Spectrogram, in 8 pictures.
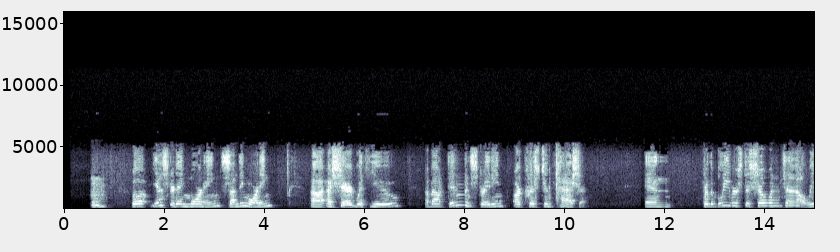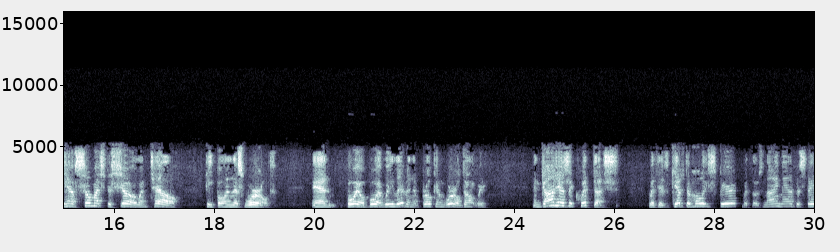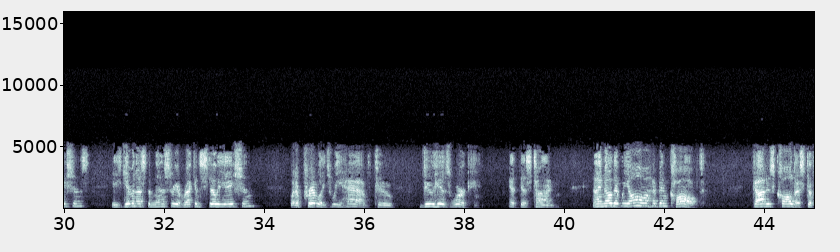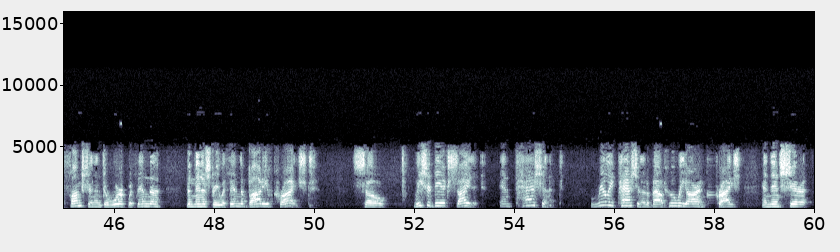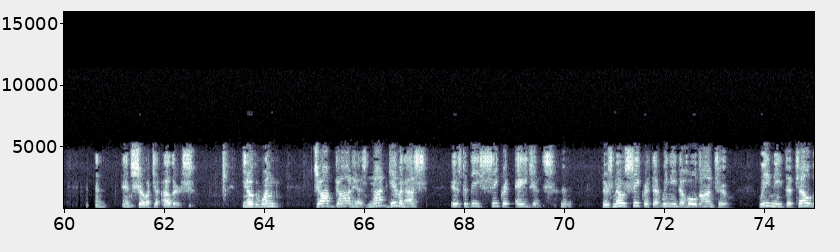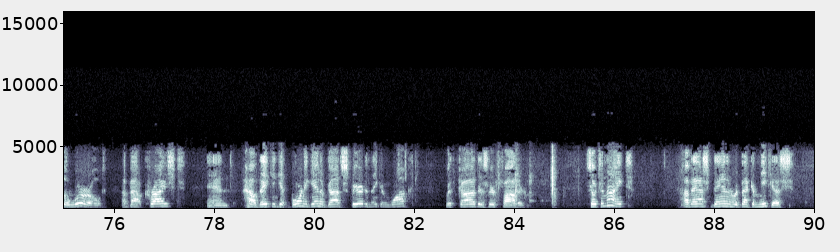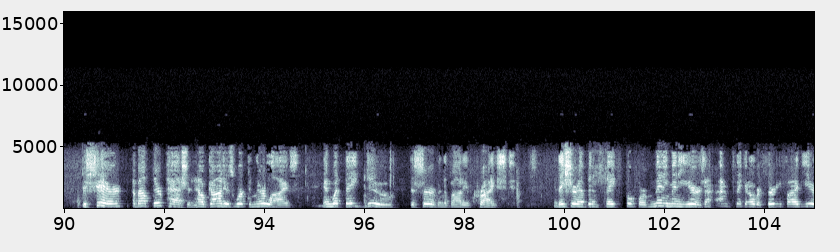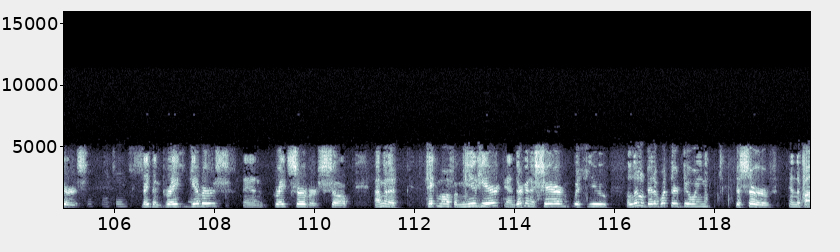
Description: Series: Conference Call Fellowship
